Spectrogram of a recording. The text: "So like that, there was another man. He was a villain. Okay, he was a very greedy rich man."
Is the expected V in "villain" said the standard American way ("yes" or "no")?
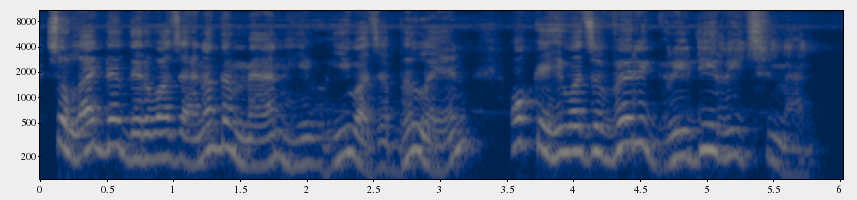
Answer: no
